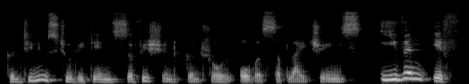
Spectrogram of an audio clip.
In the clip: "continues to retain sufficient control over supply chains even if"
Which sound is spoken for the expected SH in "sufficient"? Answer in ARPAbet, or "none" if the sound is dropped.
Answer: SH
